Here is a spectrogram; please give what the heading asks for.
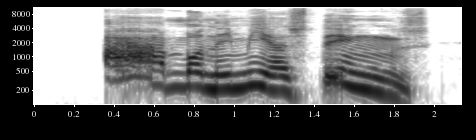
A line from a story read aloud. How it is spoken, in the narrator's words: He cried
